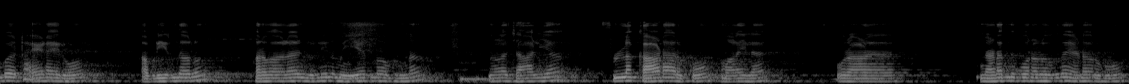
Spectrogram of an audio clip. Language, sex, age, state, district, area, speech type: Tamil, male, 18-30, Tamil Nadu, Tiruppur, rural, spontaneous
